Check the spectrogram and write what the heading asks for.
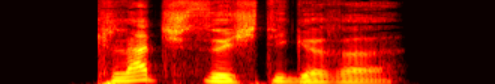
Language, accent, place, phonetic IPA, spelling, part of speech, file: German, Germany, Berlin, [ˈklat͡ʃˌzʏçtɪɡəʁə], klatschsüchtigere, adjective, De-klatschsüchtigere.ogg
- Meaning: inflection of klatschsüchtig: 1. strong/mixed nominative/accusative feminine singular comparative degree 2. strong nominative/accusative plural comparative degree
